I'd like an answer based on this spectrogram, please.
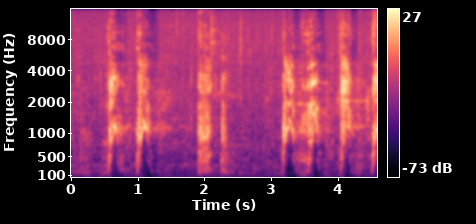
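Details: Six-week-old Golden Retriever puppies from one litter, kept in a cage: sharp, high yapping barks come in quick pairs and bursts, about nine yips in under five seconds, with quiet rustling between them.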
